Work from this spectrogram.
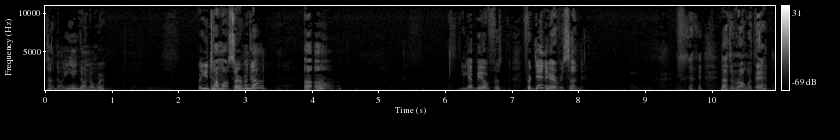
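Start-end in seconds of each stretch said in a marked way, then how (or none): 0.0-8.1 a higher, whiny mock family voice; lightly voiced nagging relatives holding you back; mocking clingy family. Preacher mimics family pulling believers back, mock whiny. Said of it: "They wanna pull you back down like crabs".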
